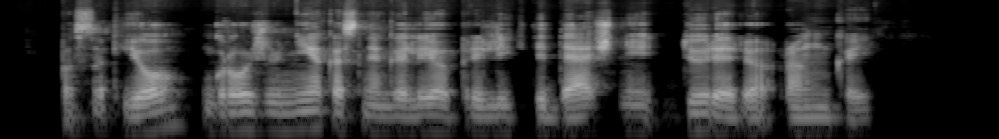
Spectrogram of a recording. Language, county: Lithuanian, Vilnius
